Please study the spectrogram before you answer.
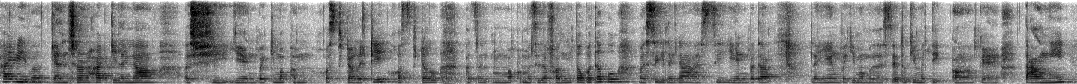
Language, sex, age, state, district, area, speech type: Manipuri, female, 45-60, Manipur, Imphal West, rural, spontaneous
